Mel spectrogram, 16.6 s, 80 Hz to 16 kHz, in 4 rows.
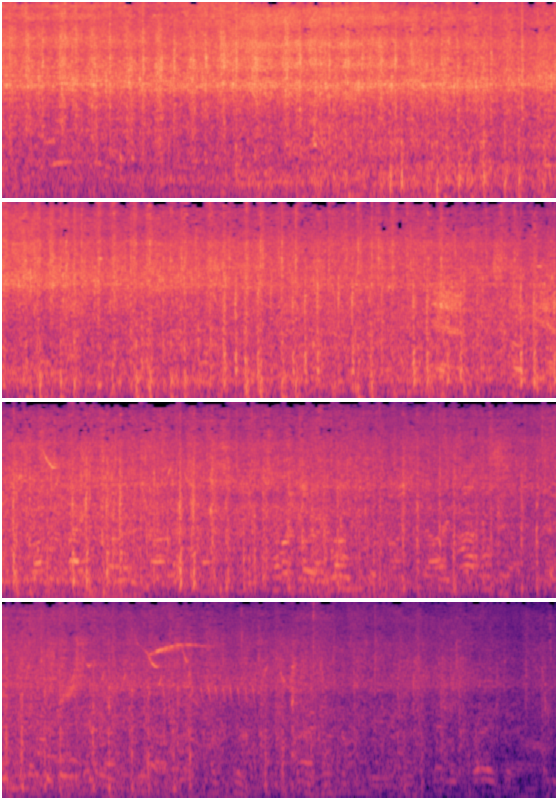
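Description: Gauge 3 model train, a battery-electric tank locomotive with a rake of coaches, running along garden track with a dense clicking rattle from the wheels on the rails, over indistinct voices. The sound fades out over the last few seconds.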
